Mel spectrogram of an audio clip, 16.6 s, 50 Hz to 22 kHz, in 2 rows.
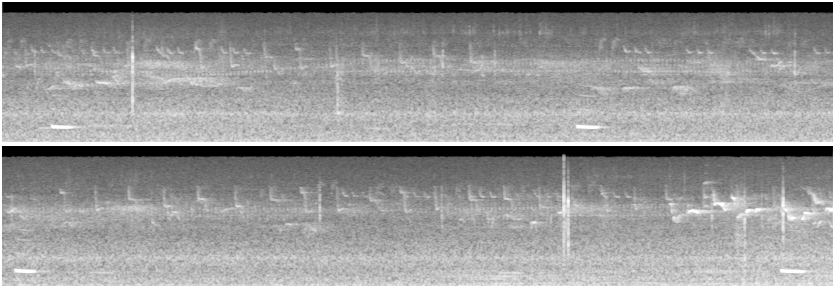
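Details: European fire-bellied toad (Bombina bombina) recorded 10 May 2021, giving soft, low, hollow 'oop' notes spaced a few seconds apart.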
